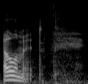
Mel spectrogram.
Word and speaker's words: LMNT: one of our sponsors, Element. It's spelled LMNT, but pronounced Element.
